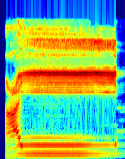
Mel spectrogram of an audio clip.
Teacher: আইন হরফের উচ্চারণ হলকের মধ্যখান থেকে চাপ দিয়ে পড়তে হবে কারণ আইনের মাখরাজ হালকের মধ্যখান থেকে হবে আইন মিম মিম লাম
